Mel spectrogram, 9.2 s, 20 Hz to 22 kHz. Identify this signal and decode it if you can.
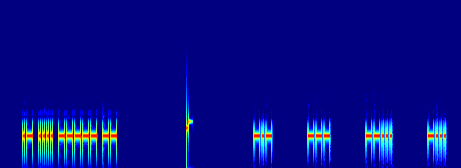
Morse code, heard as a keyed tone, about 30 wpm, spaced as for 15 wpm, 700 Hz. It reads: AH0M KO7B
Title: USA Call Signs - 4 Characters - 6x Character Spacing - 30wpm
